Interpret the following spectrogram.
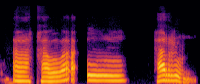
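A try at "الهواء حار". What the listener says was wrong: Panjang pendeknya coba Bu dilatih lebih teliti dikit.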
